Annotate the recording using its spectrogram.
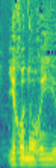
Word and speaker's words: Hironori: Si je me trompe, le fondateur est Hironi Otsuka. – Hironori Otsuka, oui, c'est vrai que c'est pas facile à prononcer le prénom en particulier.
